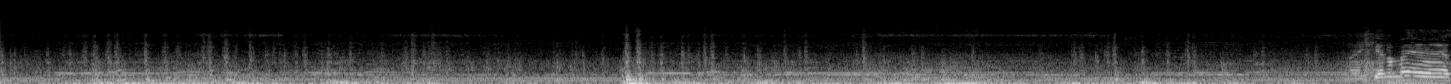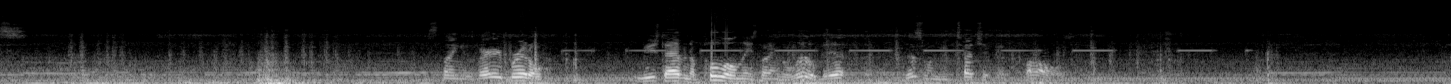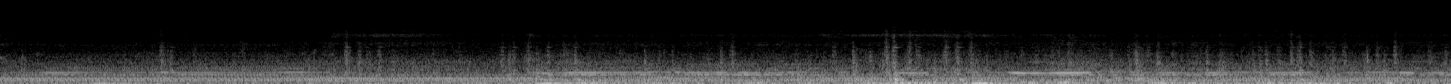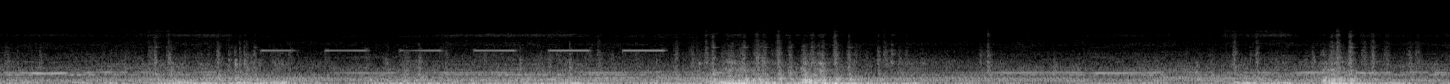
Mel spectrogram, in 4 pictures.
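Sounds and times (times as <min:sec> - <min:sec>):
excavator diesel engine running: 0:00.0 - 0:58.0
hydraulic whine: 0:00.0 - 0:58.0
travel alarm beeping: 0:18.8 - 0:27.2, 0:46.0 - 0:50.3.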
